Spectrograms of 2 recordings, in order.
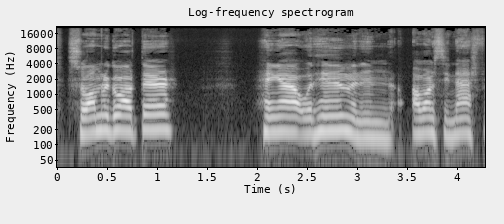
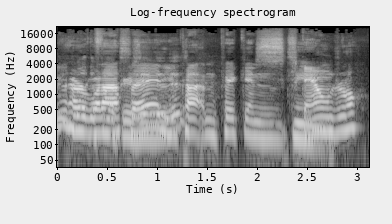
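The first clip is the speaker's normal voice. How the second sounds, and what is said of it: Put-on southern accent. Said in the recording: “I don't know how to talk with a southern accent. I just do one that makes all the states happy.”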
